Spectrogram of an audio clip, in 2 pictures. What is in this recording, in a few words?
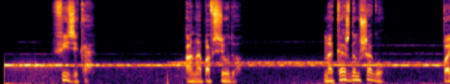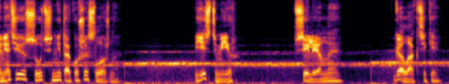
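Russian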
